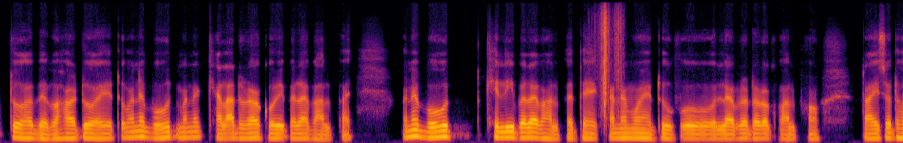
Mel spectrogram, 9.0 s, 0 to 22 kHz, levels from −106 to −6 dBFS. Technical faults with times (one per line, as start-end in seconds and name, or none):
5.87-6.25 cable scratch noise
